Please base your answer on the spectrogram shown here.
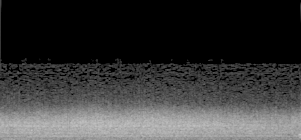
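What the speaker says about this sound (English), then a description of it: "Oh, look, there goes a jet." A jet plane flies past, a loud, steady broadband roar that holds throughout with no break.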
